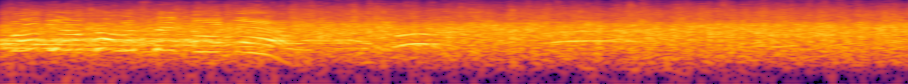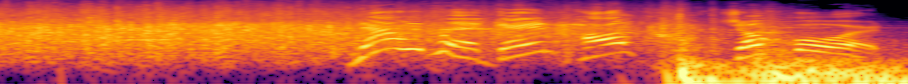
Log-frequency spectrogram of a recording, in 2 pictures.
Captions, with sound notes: Alright, both of y'all come and sit back down. [ Applause ] Now we play a game called...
